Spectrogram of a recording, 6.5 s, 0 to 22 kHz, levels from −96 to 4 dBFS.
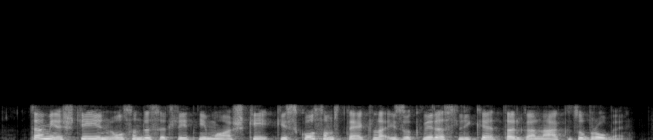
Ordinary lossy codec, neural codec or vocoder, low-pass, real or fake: none; codec, 16 kHz, 4.8 kbps, FACodec; 5.4 kHz; fake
